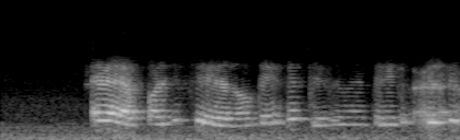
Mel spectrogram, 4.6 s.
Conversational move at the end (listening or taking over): listening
